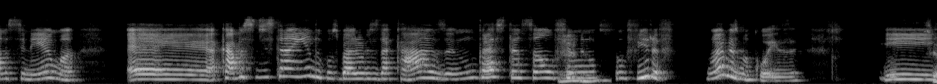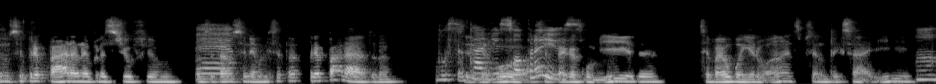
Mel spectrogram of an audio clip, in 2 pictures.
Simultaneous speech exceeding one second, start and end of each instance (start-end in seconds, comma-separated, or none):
13.9-15.3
